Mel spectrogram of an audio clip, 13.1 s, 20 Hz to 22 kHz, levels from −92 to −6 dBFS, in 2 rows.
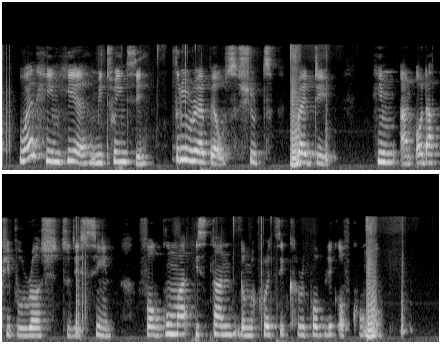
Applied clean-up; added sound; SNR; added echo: none; Fart; 9 dB; none.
